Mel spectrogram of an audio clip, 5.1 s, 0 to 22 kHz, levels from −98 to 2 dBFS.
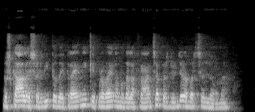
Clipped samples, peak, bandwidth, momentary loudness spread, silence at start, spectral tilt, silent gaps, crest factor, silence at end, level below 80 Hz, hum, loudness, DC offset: under 0.1%; -2 dBFS; 7.4 kHz; 9 LU; 0.05 s; -8 dB/octave; none; 16 dB; 0.5 s; -60 dBFS; none; -20 LUFS; under 0.1%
